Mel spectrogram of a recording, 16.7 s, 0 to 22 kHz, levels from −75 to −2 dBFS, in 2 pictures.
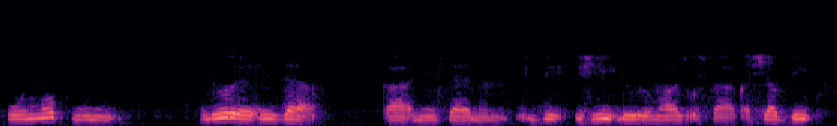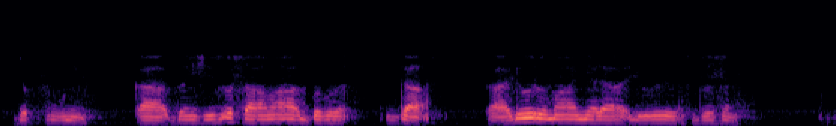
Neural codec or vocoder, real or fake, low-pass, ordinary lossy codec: vocoder, 22.05 kHz, 80 mel bands, WaveNeXt; fake; 3.6 kHz; AAC, 16 kbps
